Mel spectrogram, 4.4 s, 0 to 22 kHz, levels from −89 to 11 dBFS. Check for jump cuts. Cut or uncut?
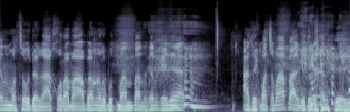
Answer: uncut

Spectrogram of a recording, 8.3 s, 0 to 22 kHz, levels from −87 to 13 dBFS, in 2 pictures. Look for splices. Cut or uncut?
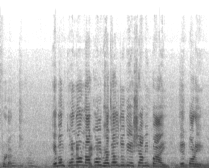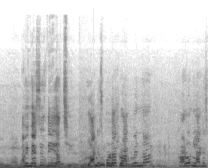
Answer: cut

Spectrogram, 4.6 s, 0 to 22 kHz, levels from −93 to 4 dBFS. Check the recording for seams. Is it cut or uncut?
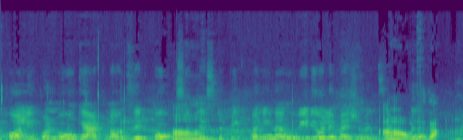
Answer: uncut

